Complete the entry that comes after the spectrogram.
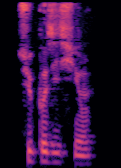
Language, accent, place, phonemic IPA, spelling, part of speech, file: French, France, Lyon, /sy.po.zi.sjɔ̃/, supposition, noun, LL-Q150 (fra)-supposition.wav
- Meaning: supposition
